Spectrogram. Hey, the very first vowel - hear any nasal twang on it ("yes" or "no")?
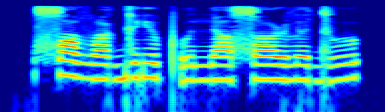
no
